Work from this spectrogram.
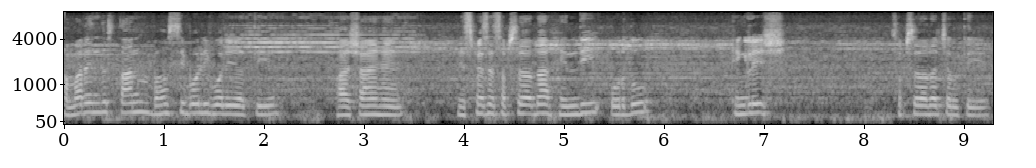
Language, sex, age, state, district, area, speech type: Urdu, male, 30-45, Uttar Pradesh, Shahjahanpur, urban, spontaneous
